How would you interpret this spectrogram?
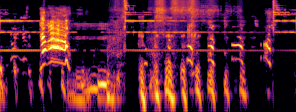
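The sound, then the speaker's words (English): A bright, ringing bell sounds with a sharp, metallic burst, its tone lingering faintly while muffled voices talk and babble over it. “And I just have so many memories of, like, somebody rang a bell recently and I felt like a dog.”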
